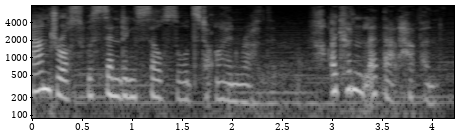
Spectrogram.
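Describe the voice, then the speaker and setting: A woman's voice: medium pitch, normal speed, music in the background, lightly acted. A woman voicing a composed young handmaiden. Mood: worried. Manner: calm, firm, persuasive. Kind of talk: video game voice acting.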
